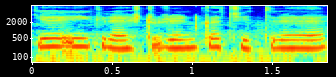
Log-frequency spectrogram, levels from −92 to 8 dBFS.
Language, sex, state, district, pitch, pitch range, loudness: Hindi, female, Jharkhand, Deoghar, 225 Hz, 220-250 Hz, -13 LUFS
